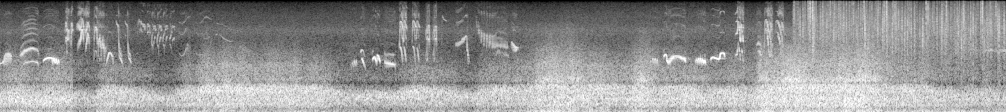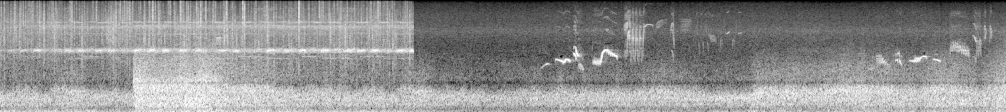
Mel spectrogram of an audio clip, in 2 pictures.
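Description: Outdoor nature ambience: birds chirping briefly every few seconds over a low steady background noise. Midway, a denser stretch of noise with a steady high-pitched tone runs for several seconds, then cuts off.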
